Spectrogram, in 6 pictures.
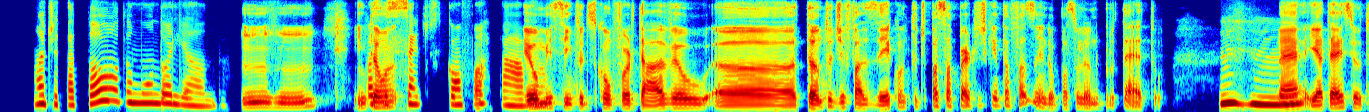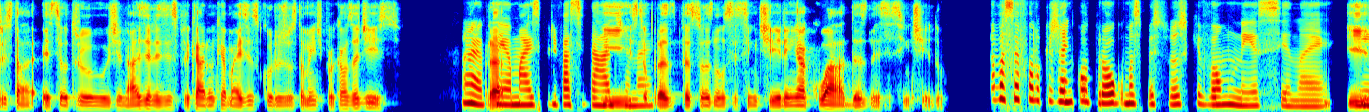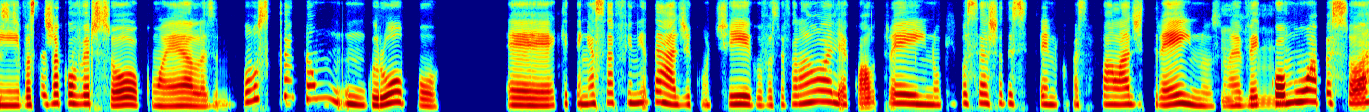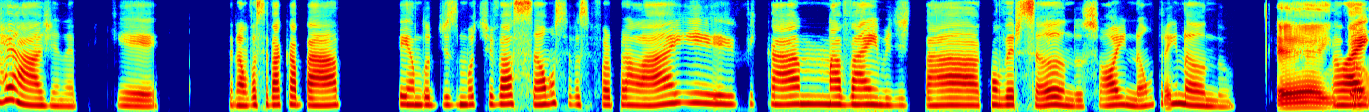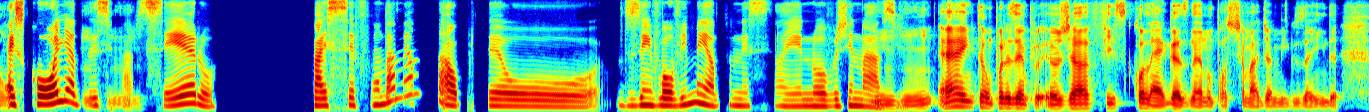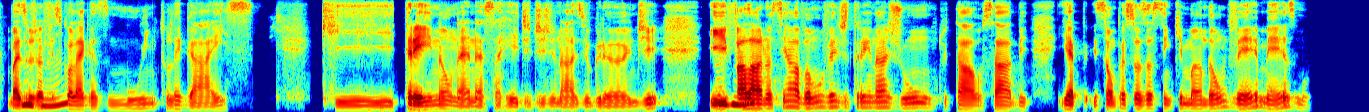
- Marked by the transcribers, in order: other background noise; tapping
- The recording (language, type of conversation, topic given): Portuguese, advice, Como posso lidar com a falta de um parceiro ou grupo de treino, a sensação de solidão e a dificuldade de me manter responsável?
